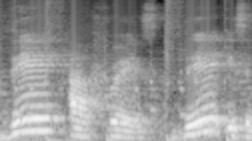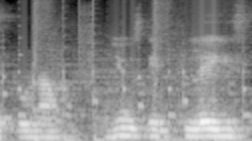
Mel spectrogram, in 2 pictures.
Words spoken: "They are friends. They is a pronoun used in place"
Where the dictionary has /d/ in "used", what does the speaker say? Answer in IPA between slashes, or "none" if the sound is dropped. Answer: none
